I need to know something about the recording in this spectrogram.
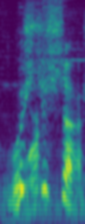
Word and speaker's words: Worcestershire: Worcestershire sauce. Yes. Try to say that three times. Worcestershire. How do you say it? Worcestershire? You just leave out the first two R's.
